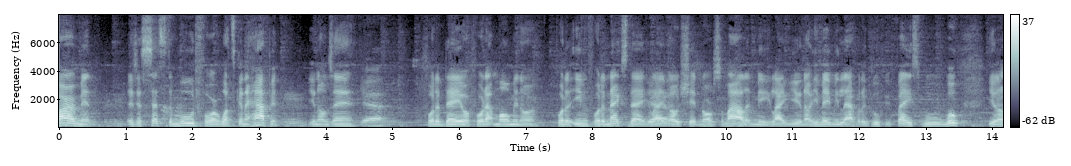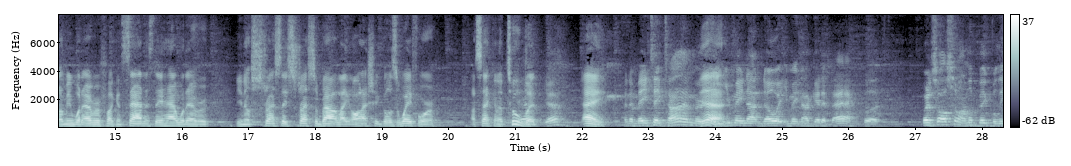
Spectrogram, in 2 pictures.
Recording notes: We reunite in Phnom Penh, sitting down in a corner of a bar tucked away in an alley to talk about his story, live from the Kingdom of Cambodia.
